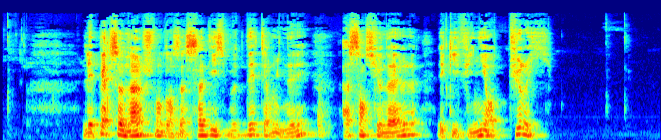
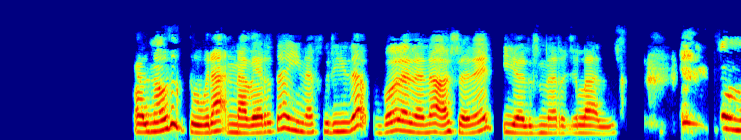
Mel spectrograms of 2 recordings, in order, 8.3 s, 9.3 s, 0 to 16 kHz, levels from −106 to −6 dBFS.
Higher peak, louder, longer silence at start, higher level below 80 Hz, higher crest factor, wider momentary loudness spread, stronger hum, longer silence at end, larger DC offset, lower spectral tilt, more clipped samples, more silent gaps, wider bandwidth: about the same, -2 dBFS vs -2 dBFS; second, -21 LUFS vs -17 LUFS; second, 0.5 s vs 1.7 s; first, -52 dBFS vs -66 dBFS; first, 22 dB vs 16 dB; first, 15 LU vs 12 LU; neither; first, 1.4 s vs 0 s; neither; second, -3 dB/octave vs -6.5 dB/octave; neither; second, none vs 4.61-4.66 s, 6.17-6.27 s, 7.84-8.04 s, 8.85-8.91 s; first, 11.5 kHz vs 6.6 kHz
